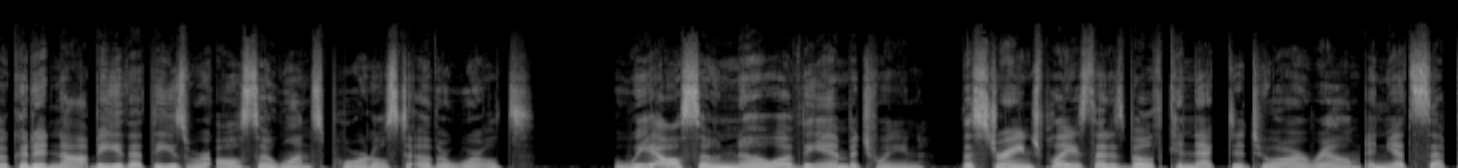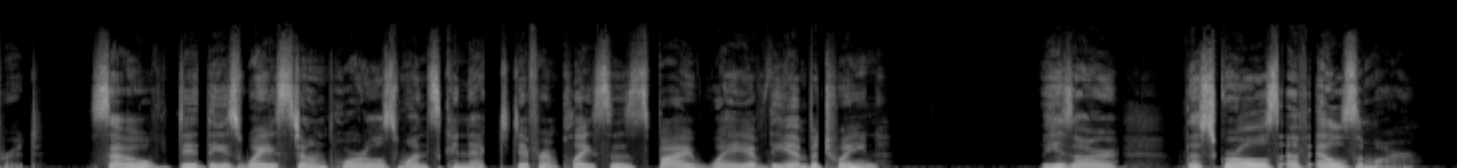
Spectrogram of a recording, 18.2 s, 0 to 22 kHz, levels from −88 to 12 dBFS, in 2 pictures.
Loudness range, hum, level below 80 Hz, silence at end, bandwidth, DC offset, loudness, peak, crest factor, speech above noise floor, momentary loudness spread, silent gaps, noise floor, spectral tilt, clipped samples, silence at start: 3 LU; none; -52 dBFS; 0.3 s; 18 kHz; under 0.1%; -28 LUFS; -12 dBFS; 16 dB; 40 dB; 8 LU; none; -68 dBFS; -4 dB/octave; under 0.1%; 0 s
